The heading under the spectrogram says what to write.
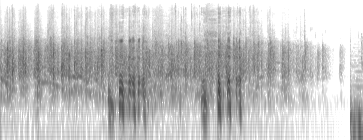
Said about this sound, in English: That's all I got for this morning. Come on and give him a hand clap of praise.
